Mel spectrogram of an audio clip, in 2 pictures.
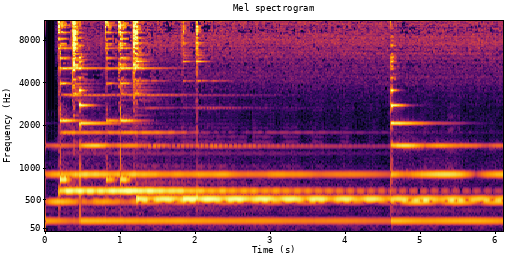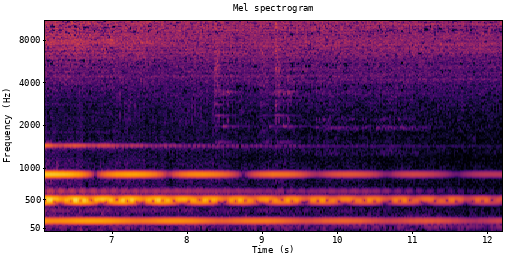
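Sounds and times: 
long bell ringing: 0.2s - 11.4s.

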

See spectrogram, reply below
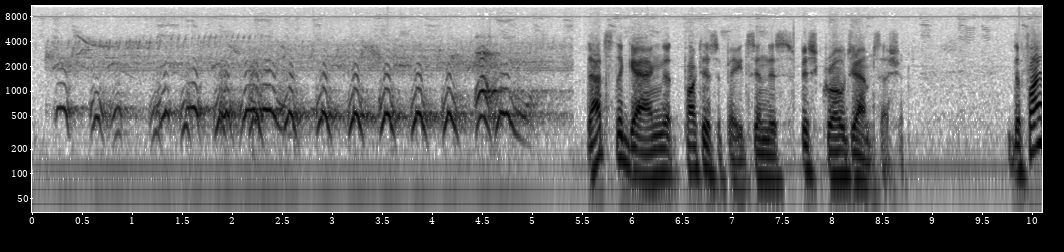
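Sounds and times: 
Barred Owl hooting and cackling: 0.0s - 5.4s
speech: 5.6s - 8.8s, 9.8s - 10.0s.

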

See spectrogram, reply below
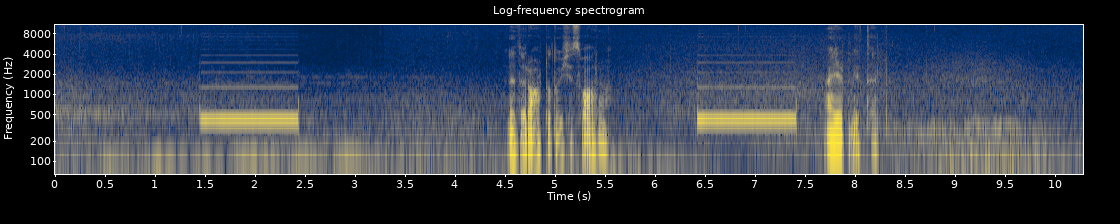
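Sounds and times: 
faint hiss: 0.0s - 10.2s
telephone ring-back tone while calling a number: 1.4s - 2.5s, 6.4s - 7.4s
speech: 4.6s - 5.7s, 7.7s - 8.4s.

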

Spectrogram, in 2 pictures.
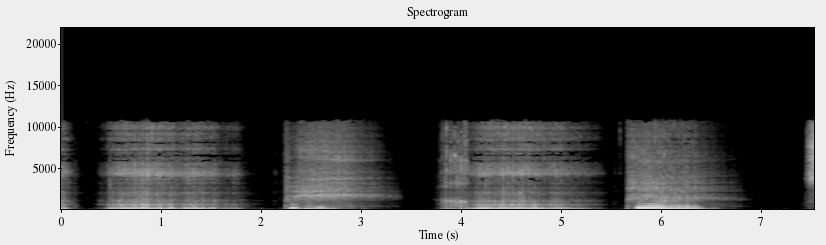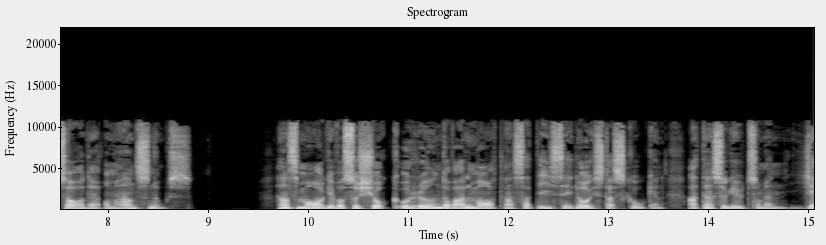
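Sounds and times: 
raspy snores: 0.0s - 1.9s, 3.8s - 6.7s
speech: 2.3s - 2.9s, 5.8s - 6.2s, 7.6s - 8.9s, 9.7s - 15.0s.

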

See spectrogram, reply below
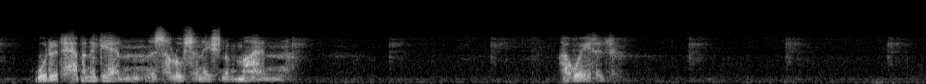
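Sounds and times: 
clock ticking: 0.0s - 3.2s, 3.8s - 4.2s, 4.8s - 6.2s, 6.8s - 9.2s
speech: 0.4s - 3.0s, 5.6s - 6.3s.

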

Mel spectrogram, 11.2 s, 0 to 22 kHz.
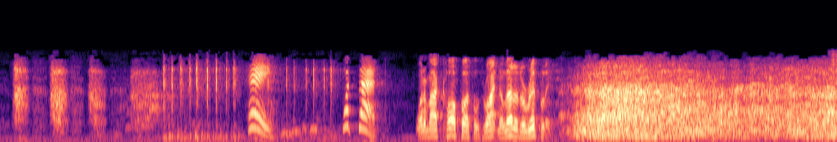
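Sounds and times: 
person taking deep breaths before singing: 0.0s - 3.0s
speech: 3.4s - 3.8s, 4.8s - 8.4s
laughter: 7.4s - 11.1s.

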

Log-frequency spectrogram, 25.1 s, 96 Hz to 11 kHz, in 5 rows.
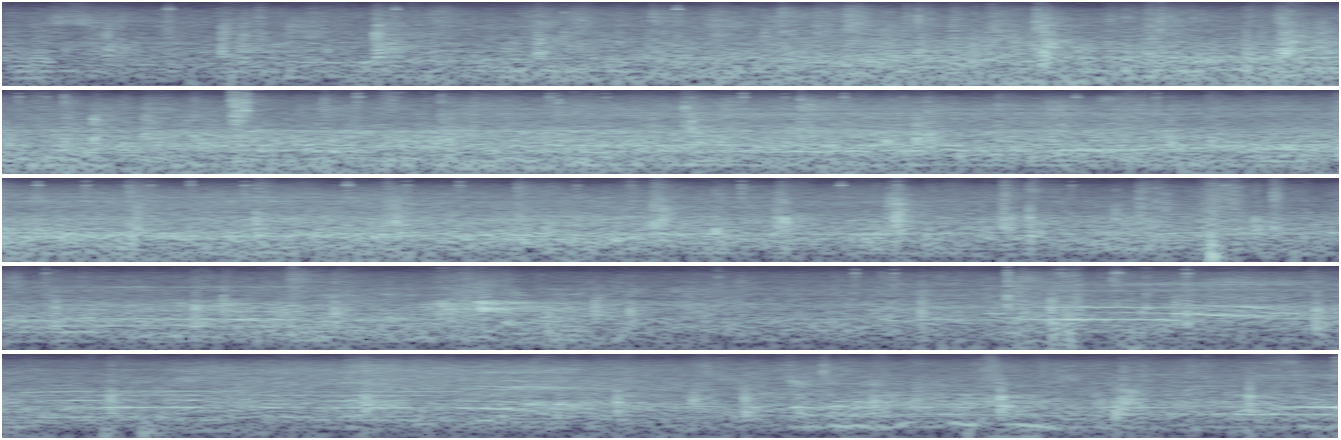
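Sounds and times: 
train passing through a station into a tunnel: 0.0s - 25.0s.

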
